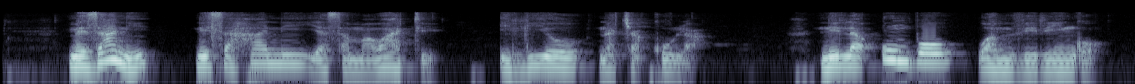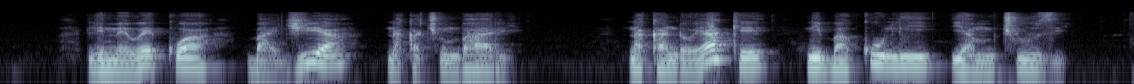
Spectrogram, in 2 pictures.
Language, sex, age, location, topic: Swahili, male, 36-49, Mombasa, agriculture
